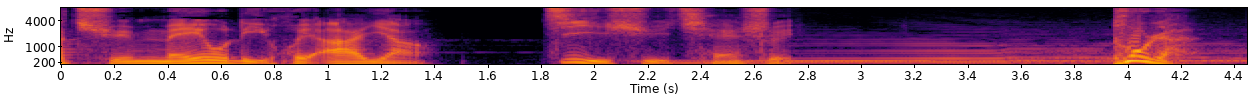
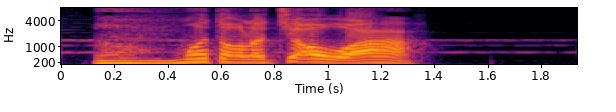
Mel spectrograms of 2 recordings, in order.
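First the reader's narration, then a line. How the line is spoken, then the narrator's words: Calling out loudly. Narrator (Chinese): 阿阳总是叫喊着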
